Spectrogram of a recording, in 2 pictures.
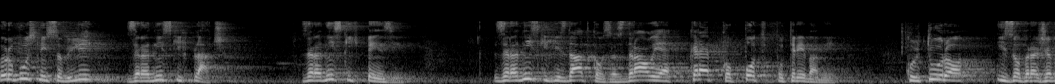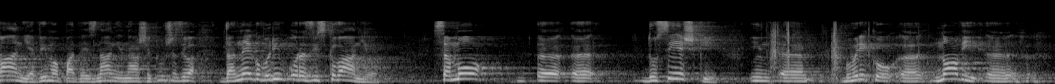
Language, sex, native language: Slovenian, male, Slovenian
